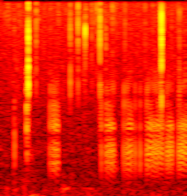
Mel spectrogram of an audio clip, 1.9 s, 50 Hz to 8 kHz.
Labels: {"label": "biophony, knock croak", "recorder": "SoundTrap 300"}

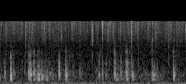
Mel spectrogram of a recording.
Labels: {"label": "biophony, sea urchins (Echinidae)", "recorder": "SoundTrap 600 or HydroMoth"}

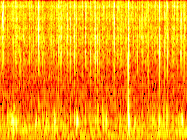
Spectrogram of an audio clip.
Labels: {"label": "ambient", "recorder": "HydroMoth"}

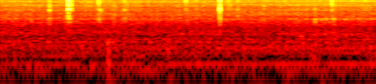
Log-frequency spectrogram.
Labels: {"label": "anthrophony, boat engine", "recorder": "HydroMoth"}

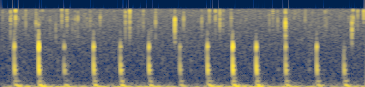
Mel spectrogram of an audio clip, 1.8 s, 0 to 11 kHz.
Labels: {"label": "biophony, knock", "recorder": "SoundTrap 300"}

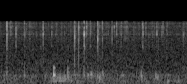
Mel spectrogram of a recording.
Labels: {"label": "ambient", "recorder": "HydroMoth"}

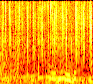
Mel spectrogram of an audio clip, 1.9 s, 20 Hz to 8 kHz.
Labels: {"label": "biophony, cascading saw", "recorder": "SoundTrap 600 or HydroMoth"}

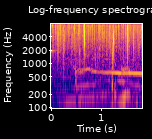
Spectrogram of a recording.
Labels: {"label": "biophony", "recorder": "SoundTrap 300"}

